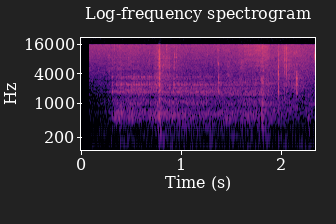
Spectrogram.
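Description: A rotary telephone dial being turned by hand: faint, with a few soft clicks.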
